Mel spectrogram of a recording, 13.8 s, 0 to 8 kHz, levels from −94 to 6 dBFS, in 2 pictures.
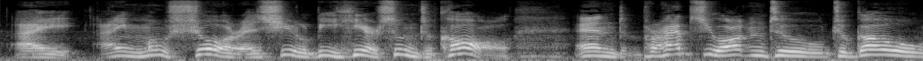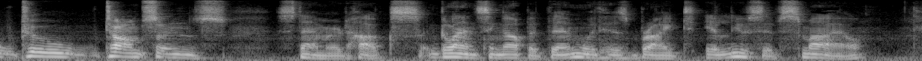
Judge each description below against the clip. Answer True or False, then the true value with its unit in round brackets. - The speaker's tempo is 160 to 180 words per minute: False (140 wpm)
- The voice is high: False (140 Hz)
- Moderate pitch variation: False (7.7 semitones)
